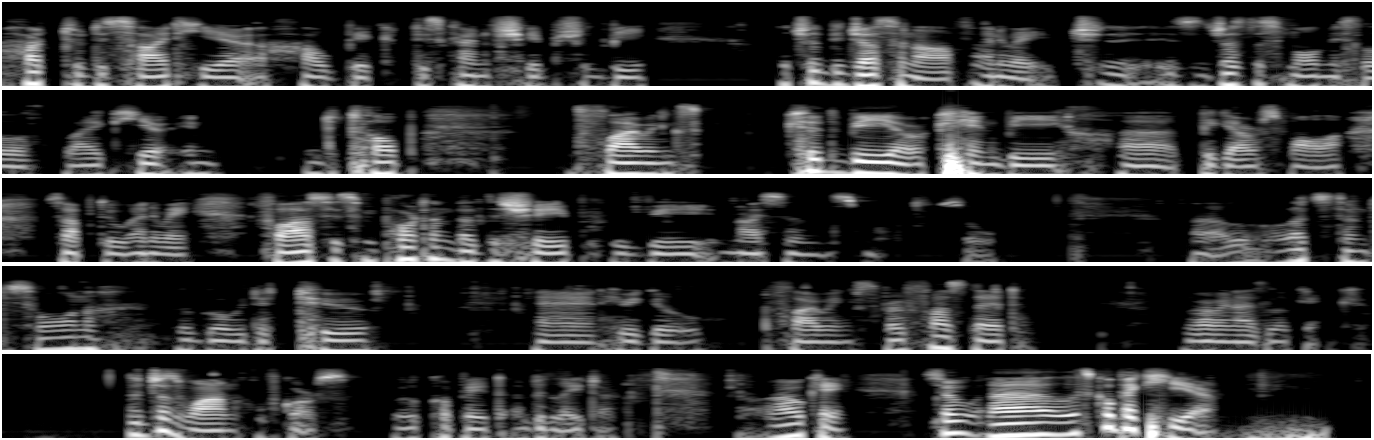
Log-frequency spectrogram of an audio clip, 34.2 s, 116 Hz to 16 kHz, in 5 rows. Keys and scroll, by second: 32.1 t.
